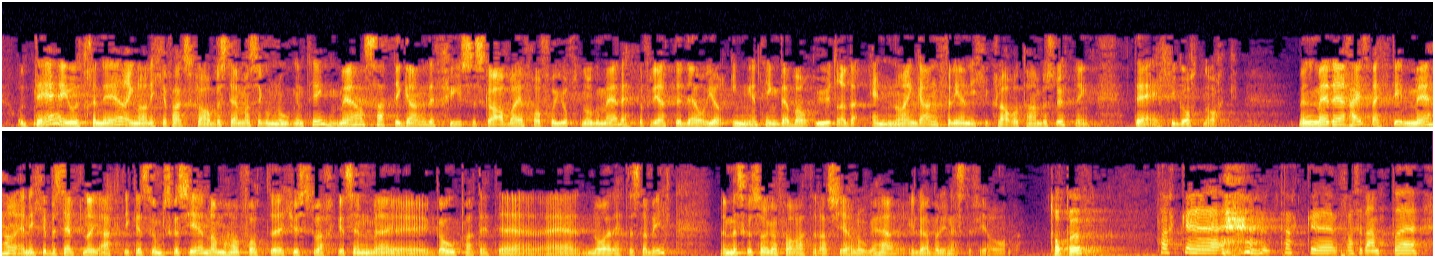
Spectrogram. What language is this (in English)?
Norwegian Bokmål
